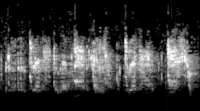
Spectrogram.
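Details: High, harsh, buzzy chattering from swiftlets in loud overlapping bursts, with short breaks between phrases.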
